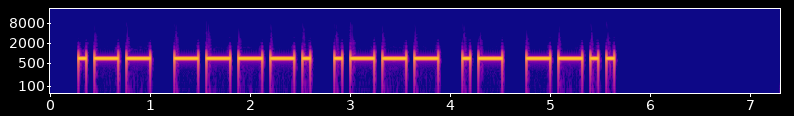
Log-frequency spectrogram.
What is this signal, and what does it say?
Morse code, heard as a keyed tone, about 15 wpm, 700 Hz. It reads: W9JAZ
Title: USA Callsign DE Callsign - 5 Characters - 15wpm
